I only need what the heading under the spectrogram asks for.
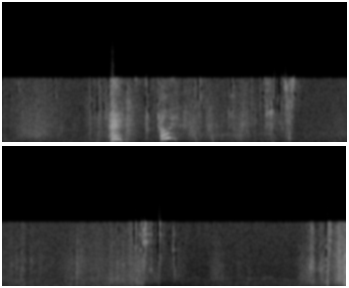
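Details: Smellie Ellie, a female pet dog acting a little crazy, gives two short, high, rising whines in quick succession near the start, followed by quiet rustling and handling noises, with a burst of broadband scuffling at the end.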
